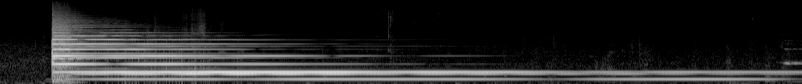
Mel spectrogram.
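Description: A single church bell, rung manually at 11:05, strikes out loud, then its deep tone hums and slowly fades over several seconds, with no voices present.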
